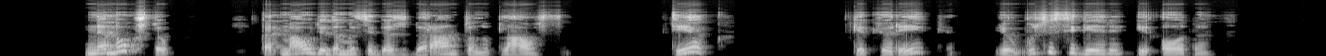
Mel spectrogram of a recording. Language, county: Lithuanian, Utena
